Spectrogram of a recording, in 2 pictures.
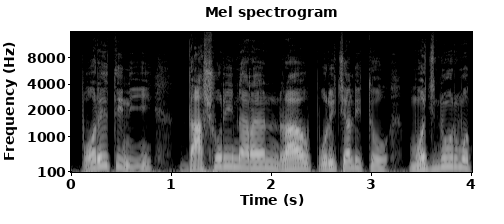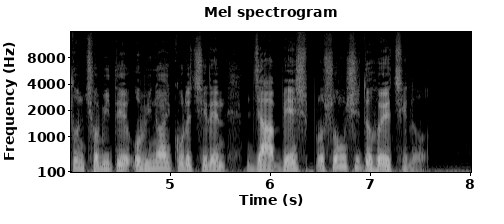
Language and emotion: Bengali, neutral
